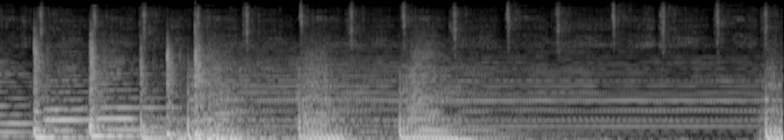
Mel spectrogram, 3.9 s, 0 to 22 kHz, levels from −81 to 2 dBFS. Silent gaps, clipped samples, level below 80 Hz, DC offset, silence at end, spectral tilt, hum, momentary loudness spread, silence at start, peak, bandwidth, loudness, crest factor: none; under 0.1%; -30 dBFS; under 0.1%; 0 s; -6 dB/octave; none; 16 LU; 0 s; -4 dBFS; over 20 kHz; -23 LUFS; 18 dB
